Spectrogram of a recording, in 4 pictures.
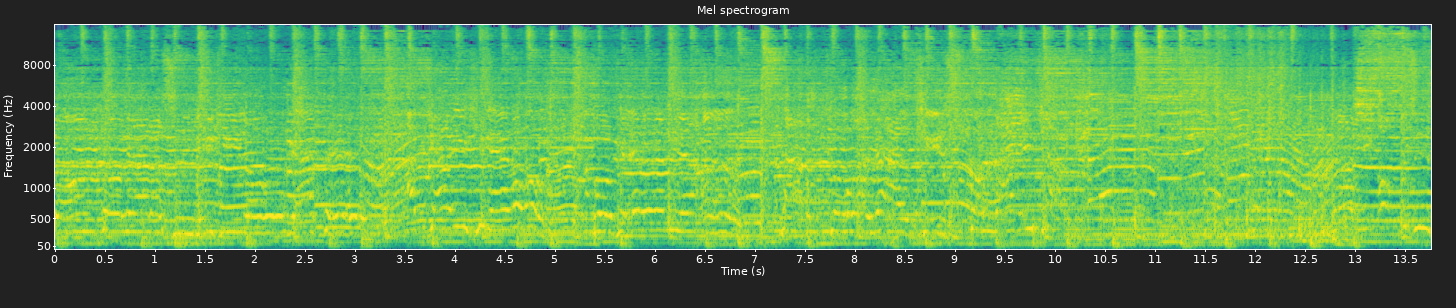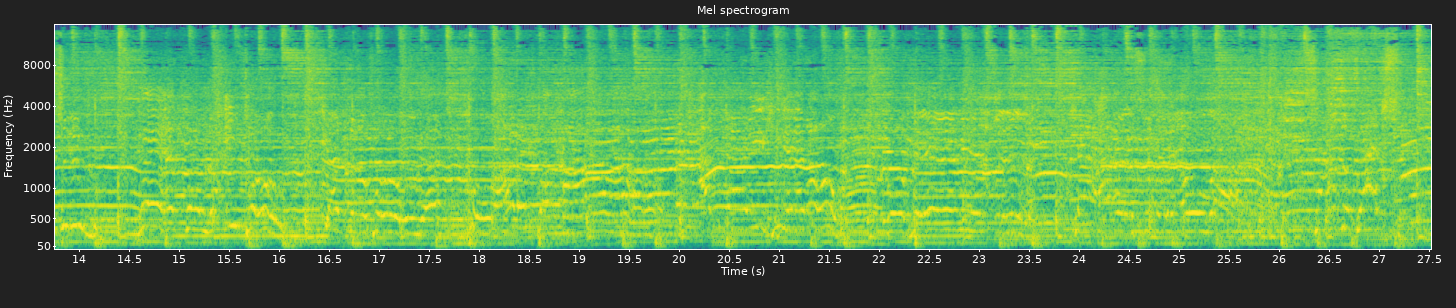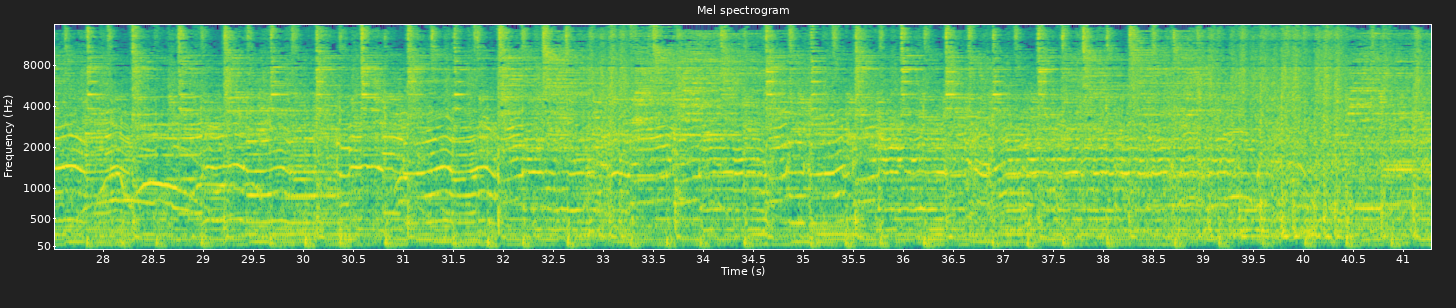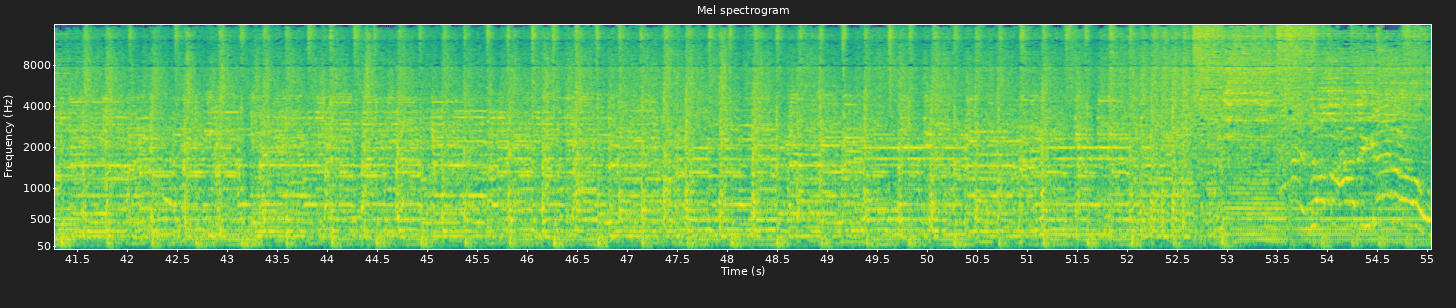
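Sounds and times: blues-rock band playing: 0.0 - 55.0.

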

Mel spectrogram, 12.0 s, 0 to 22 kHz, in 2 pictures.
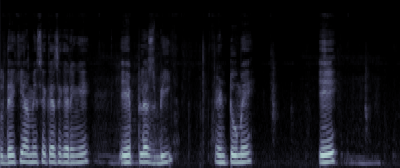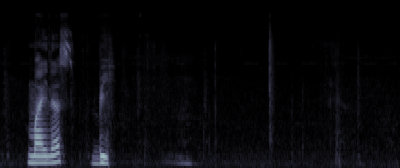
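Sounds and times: faint ticks: 5.3 - 6.2.

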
